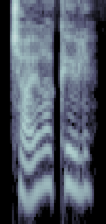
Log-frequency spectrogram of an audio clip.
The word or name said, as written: tøjrekølle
